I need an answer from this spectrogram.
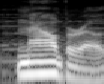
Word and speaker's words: Marlboro: malt moral borrow I I guess I've never actually heard that cigarette brand pronounced despite how popular it is wow anyways marble Marvel I'm gonna stop trying this deal takes the shape of a fetter Marlboro that's what I thought too I know the r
